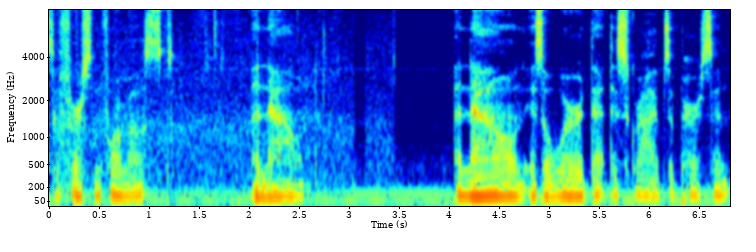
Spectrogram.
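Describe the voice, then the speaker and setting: A soft-spoken man talks at a very slow pace. His pitch is very deep and low. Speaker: ASMR creator. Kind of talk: ASMR game talk to camera.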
